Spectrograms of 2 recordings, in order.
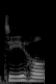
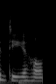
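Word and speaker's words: dhole: out of the stems yeah d-hole not a d-hall not a default hello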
